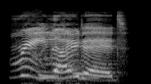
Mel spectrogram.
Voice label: UK female, "Reloaded", Enthusiastic; beanstalk audio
